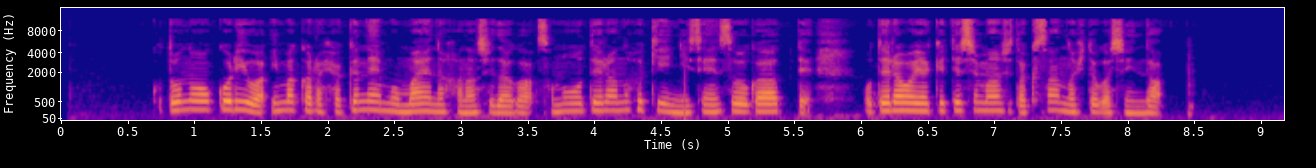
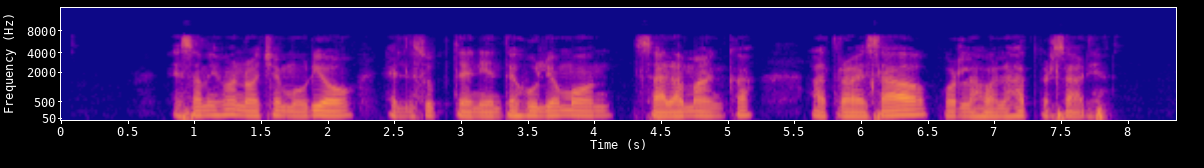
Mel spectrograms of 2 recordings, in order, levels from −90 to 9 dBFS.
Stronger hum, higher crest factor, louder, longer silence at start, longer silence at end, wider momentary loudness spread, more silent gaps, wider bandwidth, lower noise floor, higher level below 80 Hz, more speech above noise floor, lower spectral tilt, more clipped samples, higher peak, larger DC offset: neither; about the same, 18 dB vs 20 dB; first, -24 LUFS vs -27 LUFS; about the same, 0.8 s vs 0.85 s; first, 0.7 s vs 0.55 s; second, 8 LU vs 11 LU; neither; first, 11.5 kHz vs 7.2 kHz; second, -69 dBFS vs -77 dBFS; second, -60 dBFS vs -44 dBFS; second, 44 dB vs 51 dB; second, -4 dB/octave vs -6 dB/octave; neither; about the same, -8 dBFS vs -6 dBFS; neither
